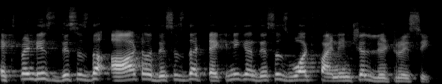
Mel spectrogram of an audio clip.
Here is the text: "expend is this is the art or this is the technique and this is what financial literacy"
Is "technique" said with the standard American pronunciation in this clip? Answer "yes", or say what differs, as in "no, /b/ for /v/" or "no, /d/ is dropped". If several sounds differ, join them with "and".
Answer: yes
